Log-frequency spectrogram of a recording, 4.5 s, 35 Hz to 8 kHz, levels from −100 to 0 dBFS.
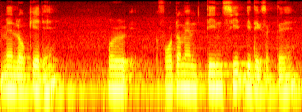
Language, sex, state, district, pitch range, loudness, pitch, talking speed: Hindi, male, Arunachal Pradesh, Lower Dibang Valley, 95-110 Hz, -16 LUFS, 105 Hz, 170 wpm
